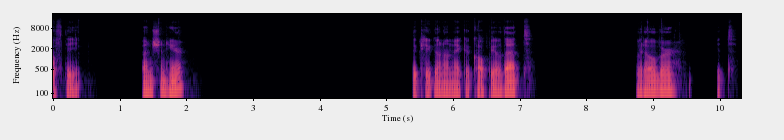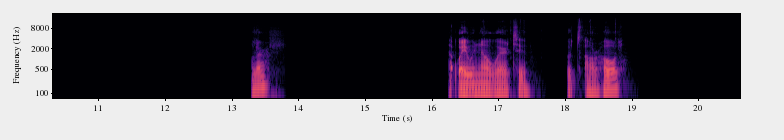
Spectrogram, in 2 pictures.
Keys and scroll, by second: 6.4 ctrl+d, 8.5 r.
